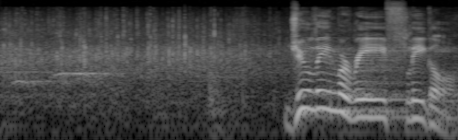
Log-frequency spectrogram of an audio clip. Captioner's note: crowd cheers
